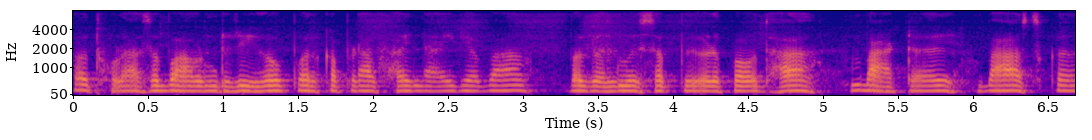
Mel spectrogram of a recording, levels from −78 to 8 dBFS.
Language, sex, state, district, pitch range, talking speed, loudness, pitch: Bhojpuri, female, Uttar Pradesh, Ghazipur, 175-185 Hz, 150 wpm, -21 LUFS, 180 Hz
